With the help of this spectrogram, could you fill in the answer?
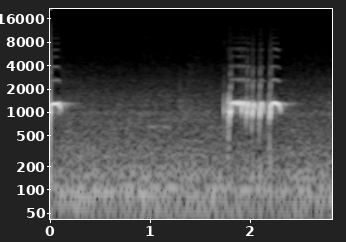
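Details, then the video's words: A local zebra dove gives a lure song, a single short burst of quick, stuttering cooing notes near the end after a long pause, with only a clipped tail of an earlier phrase at the start. "Suara pancingan burung perkutut lokal"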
